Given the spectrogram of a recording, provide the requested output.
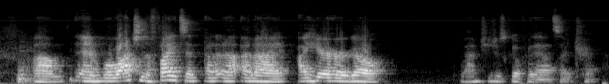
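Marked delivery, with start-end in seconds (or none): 4.6-6.1 quick, fast hushed whisper to oneself. Recounting a woman at the fights whispering to herself: retelling a whisper to herself. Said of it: "she kind of whispers that to herself".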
